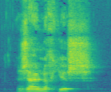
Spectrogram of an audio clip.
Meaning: diminutive of zuinig: 1. not leniently, strictly, uncharitably, soberly 2. economically, meagrely
- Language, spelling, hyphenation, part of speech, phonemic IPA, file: Dutch, zuinigjes, zui‧nig‧jes, adverb, /ˈzœy̯.nəx.jəs/, Nl-zuinigjes.ogg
